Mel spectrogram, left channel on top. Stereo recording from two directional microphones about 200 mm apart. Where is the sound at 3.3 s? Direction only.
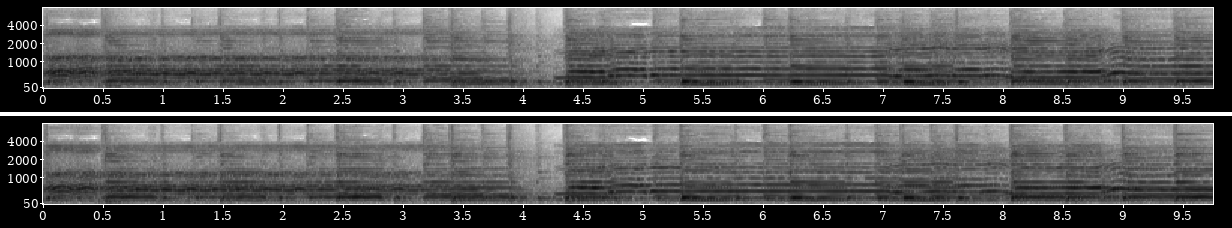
25° right (ahead or behind).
